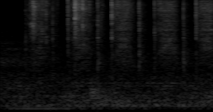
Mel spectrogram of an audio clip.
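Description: A series of soft, quick hissing spritzes from a spray bottle of conditioner and water onto a makeup brush, several short bursts in uneven rhythm, close and quiet.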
